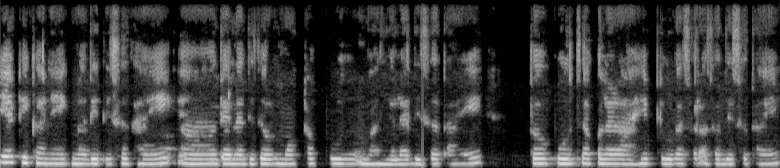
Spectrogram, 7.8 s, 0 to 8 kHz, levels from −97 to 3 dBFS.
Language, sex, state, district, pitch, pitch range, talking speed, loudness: Marathi, female, Maharashtra, Dhule, 225 Hz, 220-230 Hz, 175 wpm, -19 LUFS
